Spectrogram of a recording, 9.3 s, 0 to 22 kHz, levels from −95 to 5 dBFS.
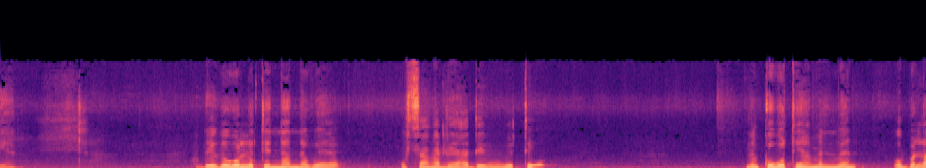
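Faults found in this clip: Nothing to flag on this speech recording; no faults turned up anywhere in the audio.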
